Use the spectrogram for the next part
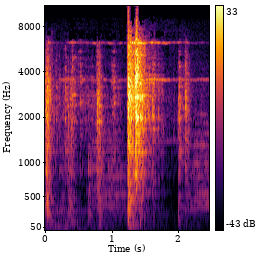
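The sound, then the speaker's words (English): A telephone is wrenched off a wall: scraping, rattling clatter, then a loud splintering crash with a jangle of metal, followed by a smaller knock and fading rattles. “Well, before I try, I'm going to rip something off. No, not your head. Just the telephone.”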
